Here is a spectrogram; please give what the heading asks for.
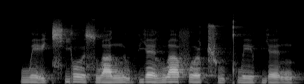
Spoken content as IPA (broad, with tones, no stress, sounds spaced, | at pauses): w ḛ˨˩ ɪ̯ t͡ɕʰ j o˥˩ ʊ̯ s w a˧˥ n ṵ˨˩ p j ɛ˥˩ l w ä˥ f ɤ˧˥ ʈ͡ʂʰ ṵ˨˩ kʰ w e˥˧ ɪ̯ p j ɛ˥˩ n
